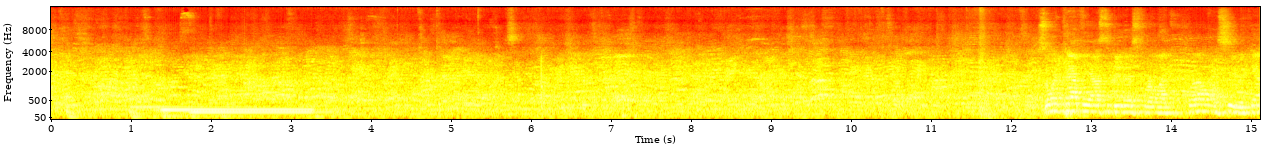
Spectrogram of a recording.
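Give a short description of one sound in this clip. An electric guitar plays loud, sustained notes through an amplifier.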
